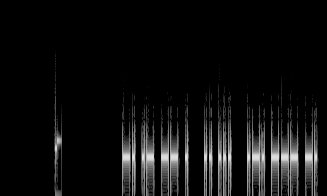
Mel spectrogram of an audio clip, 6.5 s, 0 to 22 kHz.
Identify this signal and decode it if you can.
Morse code, heard as a keyed tone, about 25 wpm, 700 Hz. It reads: NAME IS RON
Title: Common QSO Phrases 25wpm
